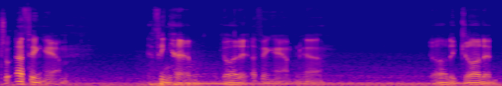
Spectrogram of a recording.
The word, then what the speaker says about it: Effingham: Effingham. Effingham, yeah. Effingham. Like the the um What's it called? Like the the strong part of the word, it's uh the first part. So, Effingham. Effingham. Got it. Effingham, yeah.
